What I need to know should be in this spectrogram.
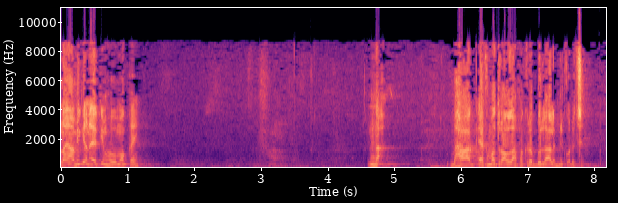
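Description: A man preaches with animation through a microphone, with pauses between phrases.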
